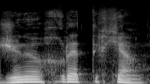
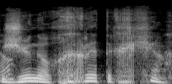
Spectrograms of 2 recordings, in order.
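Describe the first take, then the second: First: The French sounds are pronounced in a moderate way. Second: The French sounds are heavily rolled and nasal. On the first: "이렇게 멋있는 발음으로 듣고 싶었어요" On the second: "너무 굴려요 / 혀가 닳겠어"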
